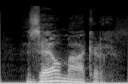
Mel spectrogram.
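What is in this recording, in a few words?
"zeilmaker", Dutch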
